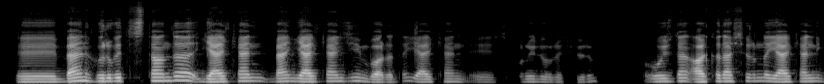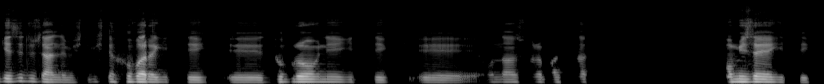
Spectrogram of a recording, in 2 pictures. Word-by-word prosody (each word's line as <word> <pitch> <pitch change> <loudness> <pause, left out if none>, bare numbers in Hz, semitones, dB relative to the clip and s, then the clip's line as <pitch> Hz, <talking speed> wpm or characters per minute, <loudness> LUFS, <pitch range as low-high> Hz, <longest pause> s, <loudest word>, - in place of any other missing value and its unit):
Eee, 125 0 0
ben 160 +5 +7
Hırvatistan'da 165 +4 +2
yelken, 130 +3 +3
ben 145 +2 +3
yelkenciyim 145 +3 +2
bu 120 - +1
arada 115 +6 -3
yelken, 130 -2 -4 0.2
eee, 115 -3 -18
sporu 125 +3 -16
ile 125 -2 -11
uğraşıyorum. 110 +5 -16 0.4
O 135 +1 -4
yüzden 145 +2 -2
arkadaşlarımla 145 +4 +1
yelkenli 140 +2 +1
gezi 140 +2 -5
düzenlemiştik. 110 -4 -7
İşte 125 0 -14
Hvar'a 120 -1 0
gittik, 110 -1 -11 0.2
iii, 105 -1 -9
Dubrovnik'e 120 0 -2
gittik, 110 -1 -16 0.3
iii. 105 -2 -13
Ondan 115 0 -13
sonra 115 +1 -18
başka 115 +2 -18 1.4
Omiza'ya 125 0 +1
gittik. 105 -2 -15
125 Hz, 115 wpm, -24 LUFS, 115-145 Hz, 1.4 s, ben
